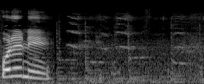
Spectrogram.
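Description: Background song: a voice sings a wavering held note that ends about half a second in, followed by a quieter stretch with short, high chirps.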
